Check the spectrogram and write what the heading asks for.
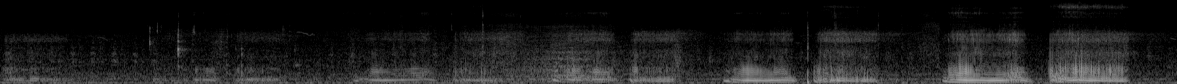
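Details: Rhythmic, buzzy, rattling snores on each breath, gradually louder, about one every second or two, recorded October 11: snoring.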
